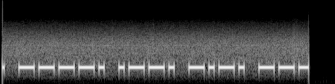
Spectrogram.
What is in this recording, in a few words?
Skywarn 146.67; Stevens Point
